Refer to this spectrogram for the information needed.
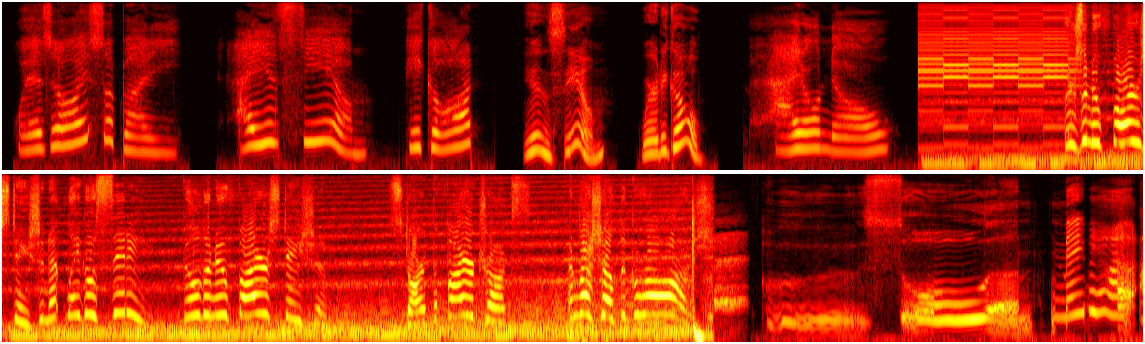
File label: Boy Voice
